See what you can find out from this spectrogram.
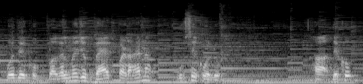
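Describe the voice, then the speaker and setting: A man's voice: mid-range voice, moderate pace, music in the background, lightly acted. A man playing an emotional merchant and devoted friend in an audio drama, speaking expressively. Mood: warm, grateful. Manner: expressive, repeats words emphatically. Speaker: voice actor. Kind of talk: audio drama acting in Hindi.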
